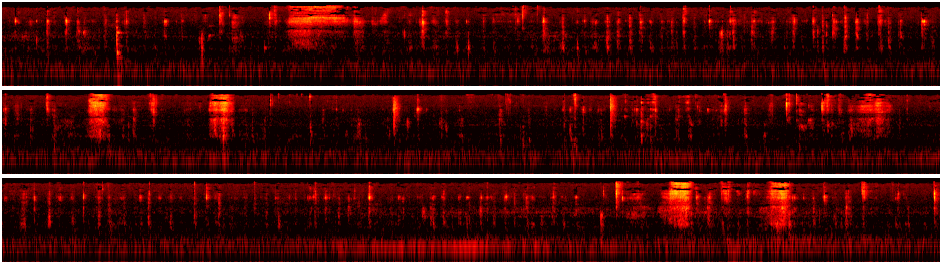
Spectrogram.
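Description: Close-up eating sounds of Carbo Buldak instant fried noodles and sausage: steady chewing with small clicks of chopsticks against a bowl. A handful of short, louder sounds stand out, several seconds apart.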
